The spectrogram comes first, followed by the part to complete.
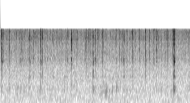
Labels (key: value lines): label: ambient
recorder: HydroMoth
